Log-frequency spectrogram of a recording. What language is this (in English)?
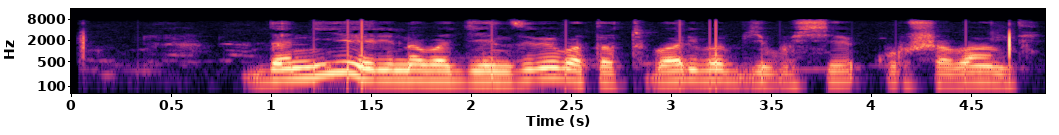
Kinyarwanda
